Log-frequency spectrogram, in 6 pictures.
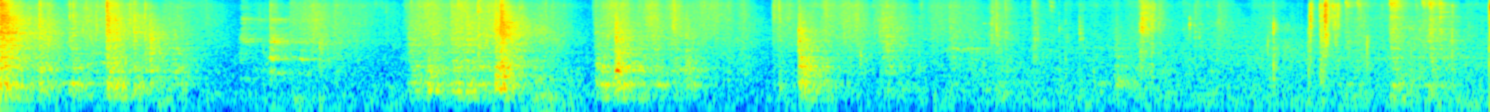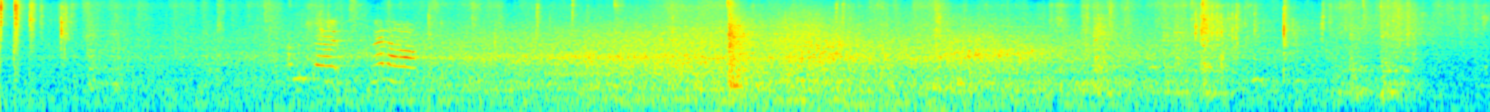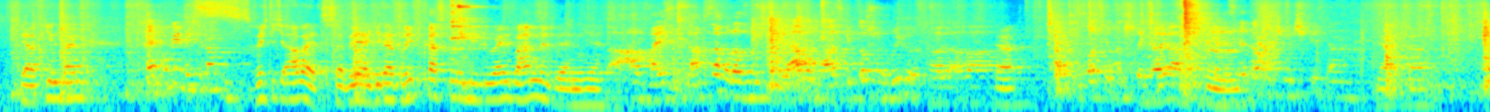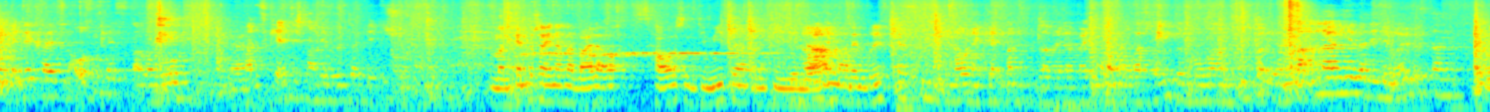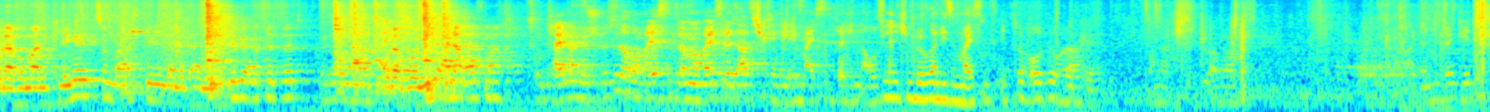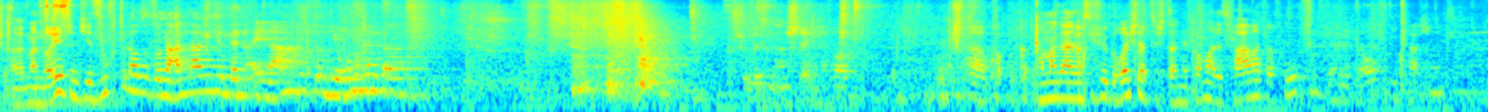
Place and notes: Zechliner Straße, Soldiner Kiez, Wedding, Berlin, Deutschland - Zechliner Straße, Berlin - Following the postman
Mit dem Briefträger unterwegs.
